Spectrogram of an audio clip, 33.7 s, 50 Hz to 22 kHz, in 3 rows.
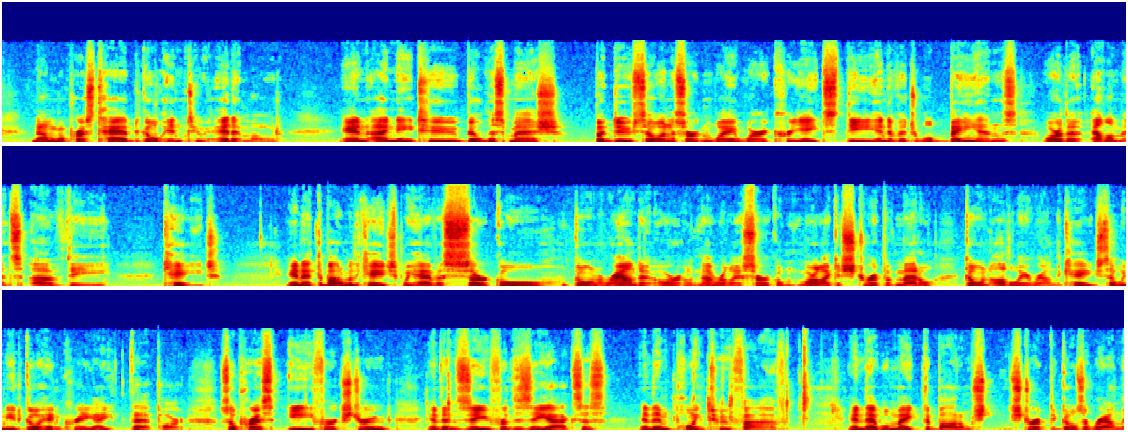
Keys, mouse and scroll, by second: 1.4 Tab, 25.3 e.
